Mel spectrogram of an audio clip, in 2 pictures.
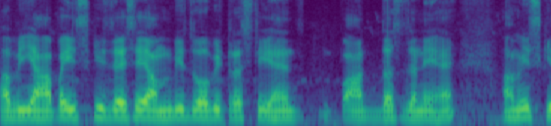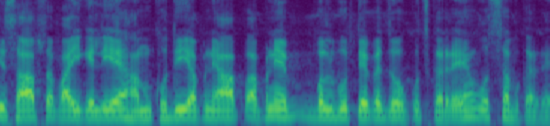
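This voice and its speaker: At a moderate pace, a man speaks in a flat monotone at a fairly high pitch. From Delhi, India (village). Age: 40s. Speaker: temple trustee, villager. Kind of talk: interview. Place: open country. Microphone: handheld.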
